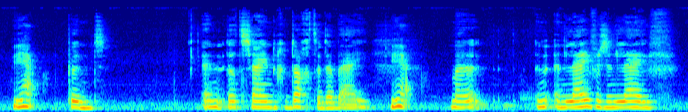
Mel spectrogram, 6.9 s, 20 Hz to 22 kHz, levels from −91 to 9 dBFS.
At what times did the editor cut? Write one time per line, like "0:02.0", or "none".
0:02.3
